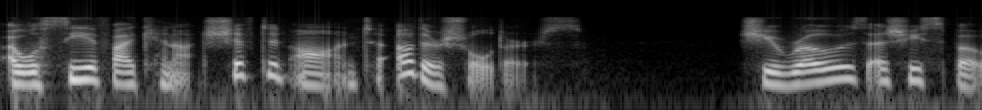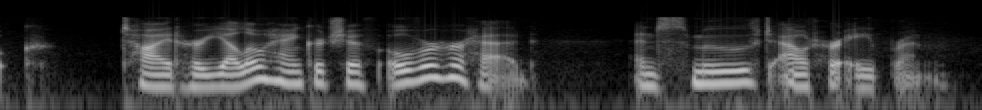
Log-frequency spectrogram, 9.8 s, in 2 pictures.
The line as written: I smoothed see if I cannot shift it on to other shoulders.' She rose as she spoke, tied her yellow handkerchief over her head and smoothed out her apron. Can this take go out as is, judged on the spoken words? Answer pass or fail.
fail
